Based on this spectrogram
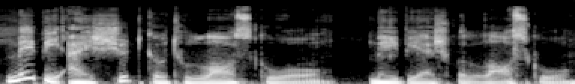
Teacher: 关键词在后面的 lawschool，降调啊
